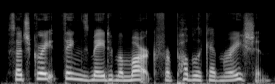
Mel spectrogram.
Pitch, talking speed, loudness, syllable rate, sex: 205 Hz, 215 wpm, -18 LUFS, 5.4 syllables/s, female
